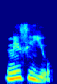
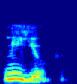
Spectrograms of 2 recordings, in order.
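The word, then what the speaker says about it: NiziU: Y de ahí salió el grupo Nisiyu, que en realidad se pronuncia Niyu, pero lo leemos en español, Nisiyu.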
